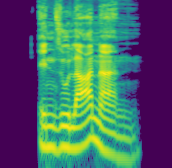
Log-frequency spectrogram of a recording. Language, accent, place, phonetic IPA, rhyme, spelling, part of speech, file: German, Germany, Berlin, [ˌɪnzuˈlaːnɐn], -aːnɐn, Insulanern, noun, De-Insulanern.ogg
- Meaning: dative plural of Insulaner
